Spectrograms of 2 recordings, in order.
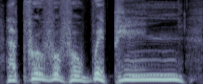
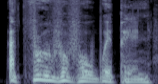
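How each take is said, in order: First: Repeated higher, savouring the words; higher gleeful repeat. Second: Low, gleeful muttering to himself; feverish mutter. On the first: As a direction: lift the repeat with glee. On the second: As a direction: mutter it low, relishing each word. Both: A narrator's reading. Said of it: "talking to himself feverishly".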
